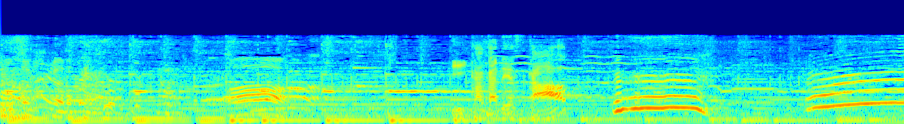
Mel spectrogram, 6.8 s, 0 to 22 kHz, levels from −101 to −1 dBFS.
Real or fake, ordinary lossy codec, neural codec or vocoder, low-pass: real; none; none; none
